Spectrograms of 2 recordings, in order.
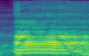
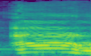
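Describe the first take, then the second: First: The vowel comes from the middle of the throat. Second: The vowel sounds even thinner and lighter. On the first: "ini masuk tengah tenggorokan" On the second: "lebih tipis lagi"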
